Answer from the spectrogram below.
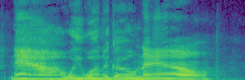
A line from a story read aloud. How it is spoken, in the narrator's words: In unison, they shouted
